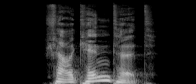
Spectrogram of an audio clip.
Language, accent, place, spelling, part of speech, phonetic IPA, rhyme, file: German, Germany, Berlin, verkenntet, verb, [fɛɐ̯ˈkɛntət], -ɛntət, De-verkenntet.ogg
- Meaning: second-person plural subjunctive I of verkennen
